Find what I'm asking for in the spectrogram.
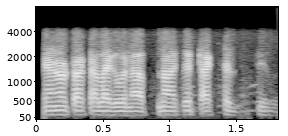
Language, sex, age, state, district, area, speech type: Bengali, male, 18-30, West Bengal, Uttar Dinajpur, urban, conversation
